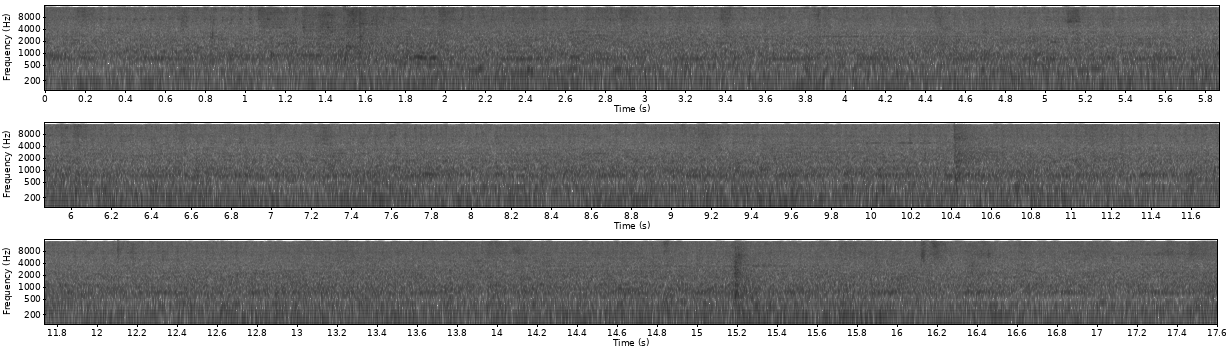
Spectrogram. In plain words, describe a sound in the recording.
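Car engines hum as traffic idles and moves along a street.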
